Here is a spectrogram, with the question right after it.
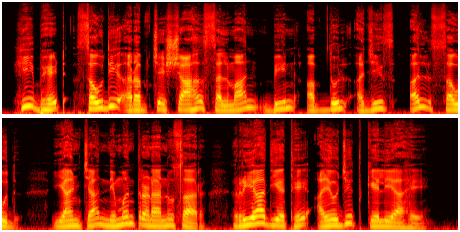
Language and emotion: Marathi, neutral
